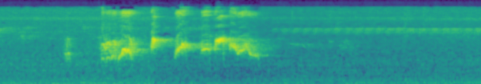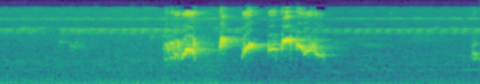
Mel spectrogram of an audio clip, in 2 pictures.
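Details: Caged red-whiskered bulbul singing a provoking, linked-phrase training song with doubled phrases of three to five syllables: two bright, chattering warbled phrases about four seconds apart, each of several quick rising and falling notes, over a faint constant hum.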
